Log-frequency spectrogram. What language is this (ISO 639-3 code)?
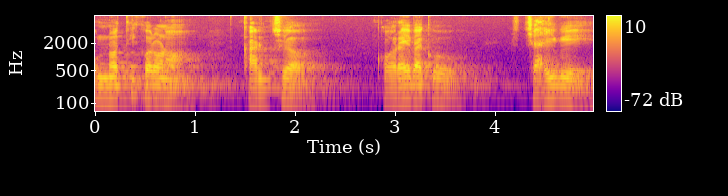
ori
